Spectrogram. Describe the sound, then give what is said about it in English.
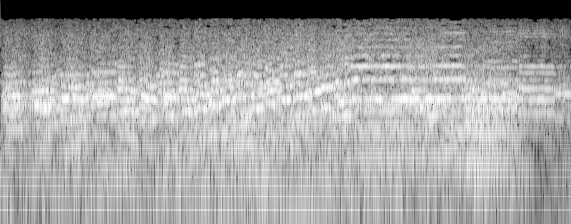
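A car speeds along, its engine and road noise forming a loud, steady roar that holds for several seconds before easing slightly at the end. “Back in the car, speeding north, you lean back in your seat, pleased with the way things have turned out.”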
